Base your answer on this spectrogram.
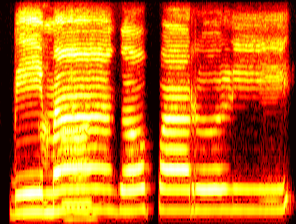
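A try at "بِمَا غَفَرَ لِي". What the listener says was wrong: Bima ghafaroli, bukan go tapi ro. Ghafaroli. Li.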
